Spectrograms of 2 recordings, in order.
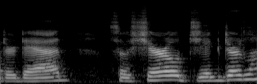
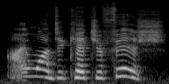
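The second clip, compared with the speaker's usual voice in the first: put-on high, loud childlike demand; impatient child; 9 semitones higher, 4 dB louder than usual. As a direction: whine it out, impatient for a catch. Impatient girl demands a fish.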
